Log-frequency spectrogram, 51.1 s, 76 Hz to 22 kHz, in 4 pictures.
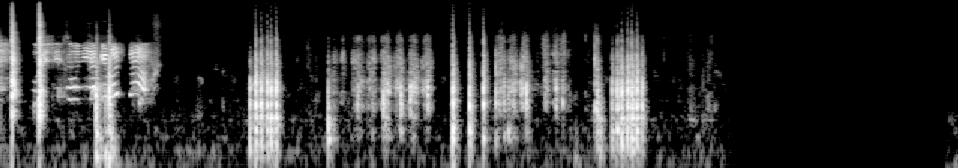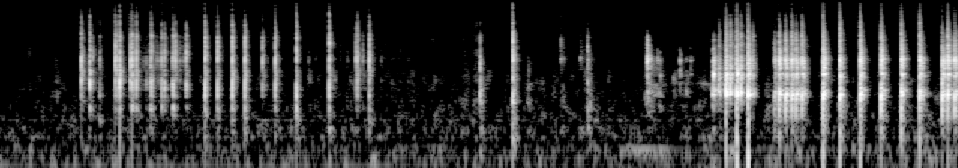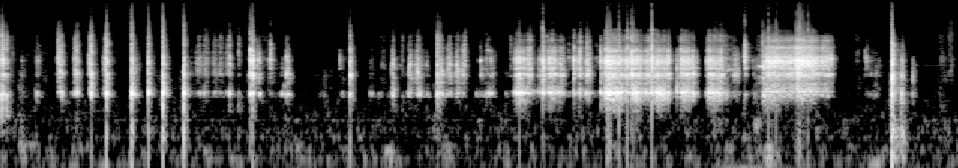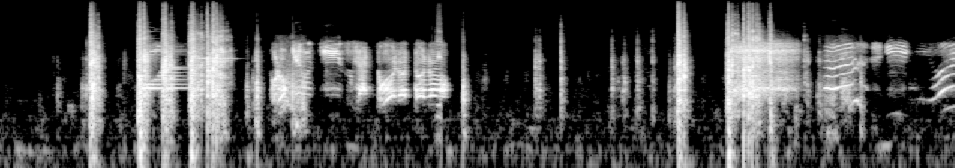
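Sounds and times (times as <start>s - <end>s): plastic toy pieces clicking: 13.8s - 17.8s, 22.3s - 29.4s, 30.1s - 36.7s, 46.5s - 49.3s.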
